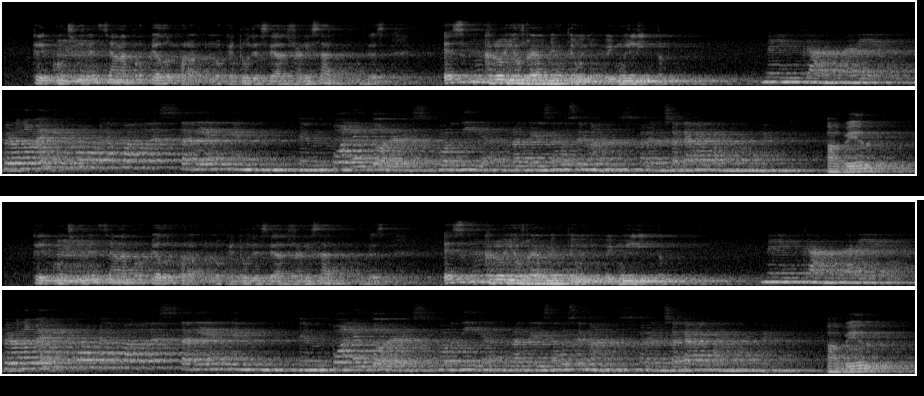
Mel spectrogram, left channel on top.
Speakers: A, on the left; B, in the centre.
A: que
B: Ujú.
A: consideren sean apropiados para lo que tú deseas realizar. Entonces, es,
B: Ay,
A: creo
B: claro
A: yo, realmente
B: que sí.
A: único y muy lindo.
B: me encantaría. Pero no me dijiste más o menos cuánto necesitaría en, en, en- ponle en dólares por día durante esas dos semanas para yo sacar la cuenta más o menos.
A: A ver,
